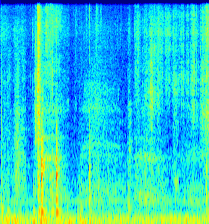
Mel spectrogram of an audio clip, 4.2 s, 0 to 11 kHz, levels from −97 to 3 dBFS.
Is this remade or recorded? recorded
